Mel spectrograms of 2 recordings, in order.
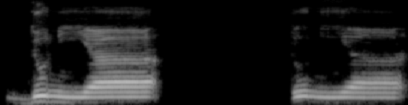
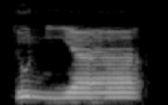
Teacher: Si nosotros al decirlo, es como si le agregáramos una kasra a la nun sukun, pero no, es una nun sukun, no una nun kasra, pero en el sonido se mimetiza, ¿no? Se mimetiza en el final el sonido de la ya con una nun sukun.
